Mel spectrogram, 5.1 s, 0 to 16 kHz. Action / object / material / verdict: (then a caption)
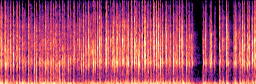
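tap / plastic game controller / plastic / none. Fingertips press the triggers and tap the body of a black, hollow plastic PS3 game controller held close to the mic. A rapid, dense stream of bright, dry plastic clicks and taps continues throughout, with a brief pause near the four-second mark before the tapping resumes.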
